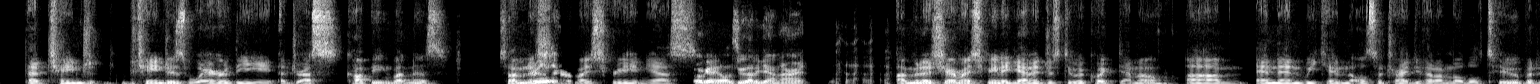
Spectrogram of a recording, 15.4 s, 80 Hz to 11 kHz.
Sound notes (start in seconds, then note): 8.3 chuckles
